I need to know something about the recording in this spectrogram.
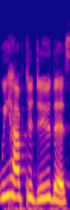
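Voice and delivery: play-acted, worked-up, exhausted, high, upset insistence. Retelling a complaint to Fran at night, imitating being upset. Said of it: "I was so upset".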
